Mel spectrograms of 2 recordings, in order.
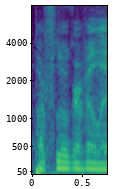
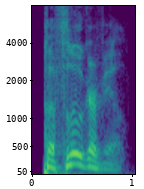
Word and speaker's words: Pflugerville: Nobody knows what the hell Pflugerville is. They say the P is silent. You know what? I prefer to pronounce it with the P. I want to pronounce that shit with the P. Pflugerville.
